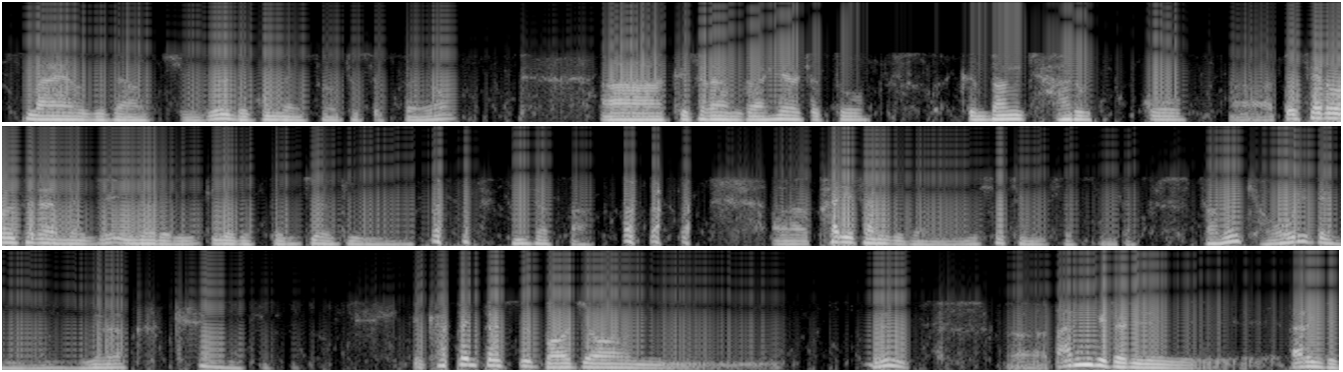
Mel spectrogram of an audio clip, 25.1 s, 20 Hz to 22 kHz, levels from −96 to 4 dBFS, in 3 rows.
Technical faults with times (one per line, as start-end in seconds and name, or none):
0.00-25.10 overdone noise removal
0.00-25.10 G.723.1 codec
0.00-25.10 buffer tearing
